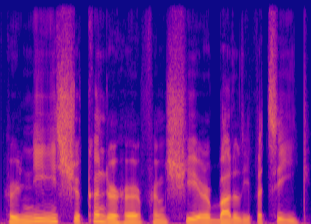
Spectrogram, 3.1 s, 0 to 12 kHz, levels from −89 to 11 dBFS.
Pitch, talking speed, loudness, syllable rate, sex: 135 Hz, 175 wpm, -17 LUFS, 4.8 syllables/s, male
